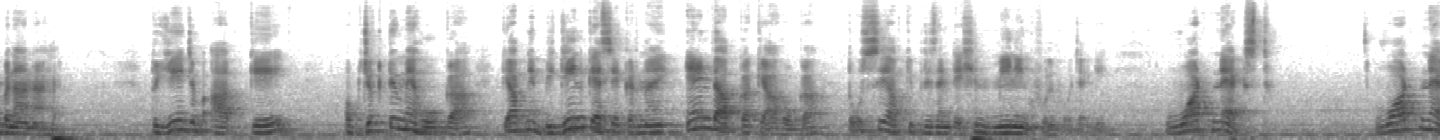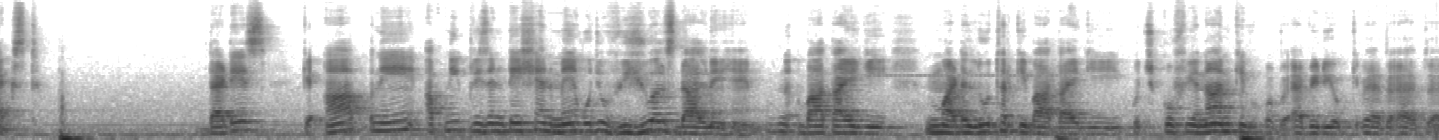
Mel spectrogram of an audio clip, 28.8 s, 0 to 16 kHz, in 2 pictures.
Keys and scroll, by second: 12.3 Right, 15.5 Down.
